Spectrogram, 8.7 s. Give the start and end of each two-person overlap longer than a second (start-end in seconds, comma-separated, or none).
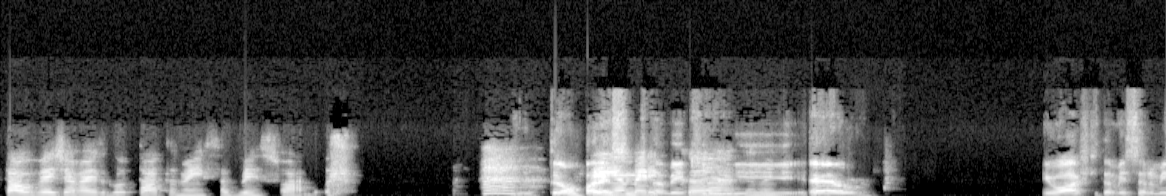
4.4-5.9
